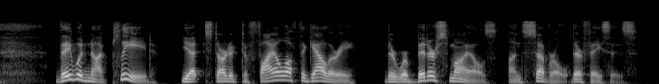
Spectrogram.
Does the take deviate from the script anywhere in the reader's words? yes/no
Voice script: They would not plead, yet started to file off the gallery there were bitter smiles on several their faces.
no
